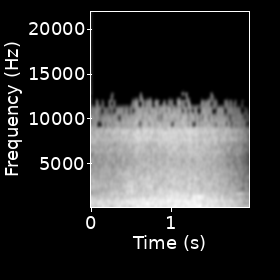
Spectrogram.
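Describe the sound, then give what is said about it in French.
A dense, steady roar of rushing floodwater and torrential rain at the Petra archaeological site in Jordan fills the two seconds, loud, a constant hiss-and-rumble wash with no voices over it. “En Jordanie, lundi, des pluies torrentielles sur le site archéologique de Petra, des trombes d'eau et d'impressionnantes inondations.”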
